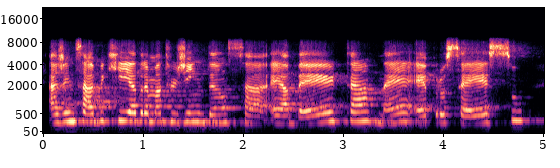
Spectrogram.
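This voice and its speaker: A woman's voice: sits high, steady tone, unhurried, echoey room, big-room sound. A woman with a countryside São Paulo accent, a cultural producer asking a question on a video call, hesitant and thinking aloud with frequent tag questions. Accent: São Paulo countryside (caipira) Brazilian Portuguese. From interior of São Paulo state, Brazil. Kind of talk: online panel question.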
